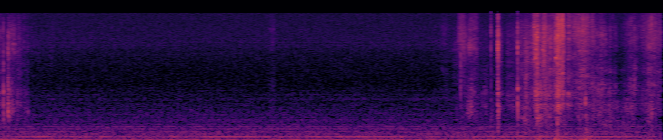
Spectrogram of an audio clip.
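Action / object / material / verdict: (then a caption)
scrape / paper coloring book pages / paper / none. Long nails riffle and flip through the stack of paper pages in an open paper coloring book, rubbing their edges. A brief papery rustle at the start gives way to a quiet stretch over a steady low hum, then bright, crackly rustling and page flicks fill the last few seconds.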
